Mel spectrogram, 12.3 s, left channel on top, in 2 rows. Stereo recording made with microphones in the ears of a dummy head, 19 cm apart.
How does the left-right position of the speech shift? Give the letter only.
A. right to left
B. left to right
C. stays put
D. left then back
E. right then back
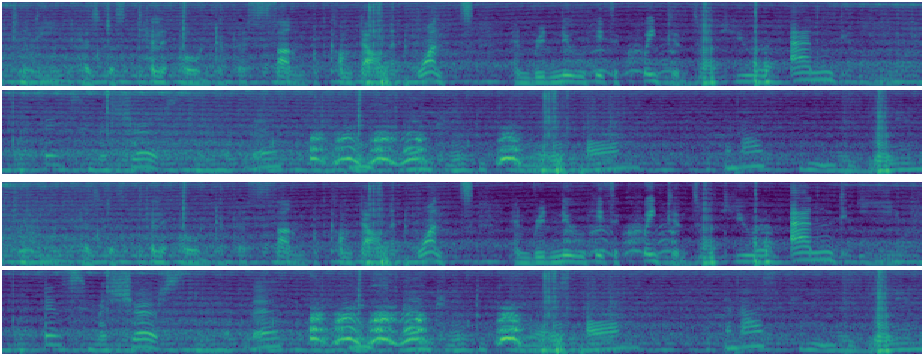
B.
